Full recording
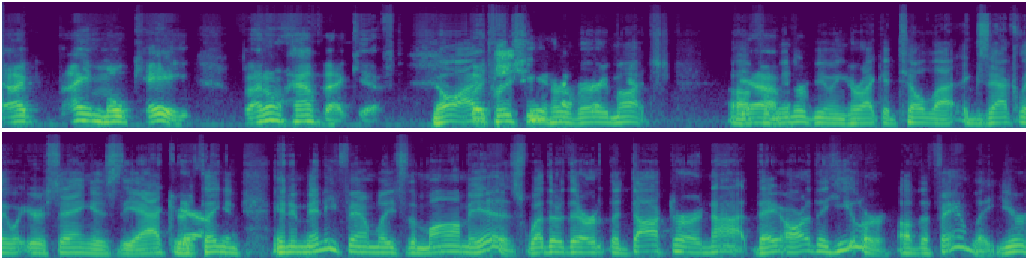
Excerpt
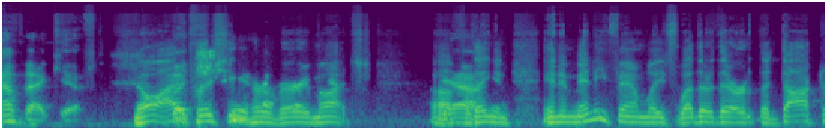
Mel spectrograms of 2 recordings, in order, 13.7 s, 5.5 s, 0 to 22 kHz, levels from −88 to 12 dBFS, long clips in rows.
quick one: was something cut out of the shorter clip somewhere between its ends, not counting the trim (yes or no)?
yes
